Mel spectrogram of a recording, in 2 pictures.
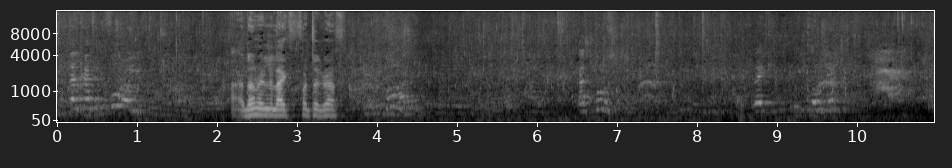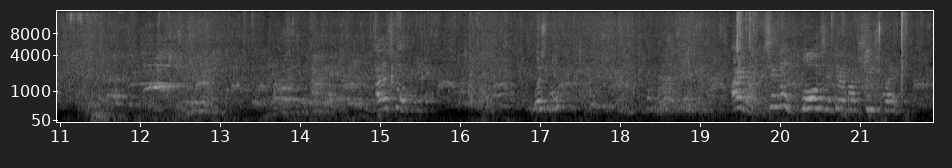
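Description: Shallow water babbles gently over stones.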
